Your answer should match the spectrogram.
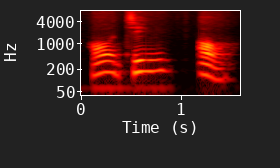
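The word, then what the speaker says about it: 오징어: Eng contoh berikutnya o huruf o biasa dia tidak dilafalkan ya bukan jadi ngo gitu bukan tapi tetap o lalu j i dan Eng o jing O ojingo itu artinya cumi-cumi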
